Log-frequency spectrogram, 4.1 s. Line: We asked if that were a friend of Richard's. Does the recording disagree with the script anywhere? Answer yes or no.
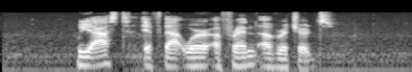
no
